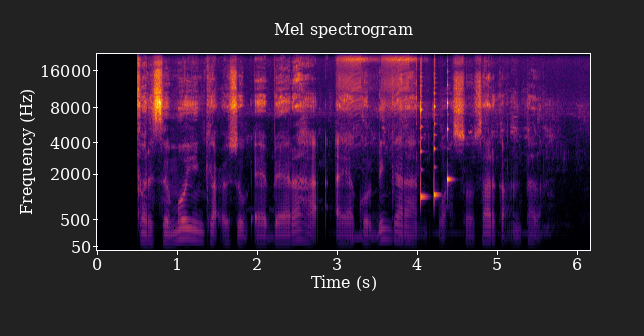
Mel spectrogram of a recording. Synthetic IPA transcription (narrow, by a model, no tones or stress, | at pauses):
fɐrsɐmɔːjɪŋkʰɐʕʊsʊbɛːbɛːɾɐɦɐ̰ɐjaːkʰʊrɖɪŋkʰɐɾaːnwɑħsɔːsaːrkʰɐ̰ʕʊ̰nt̪ʰɐðɐ̰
